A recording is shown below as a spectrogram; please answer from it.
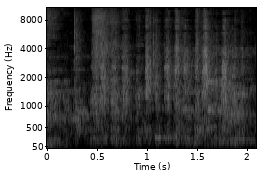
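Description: A coin scraping the silver latex coating off a scratch-off lottery ticket in short, quiet strokes.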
